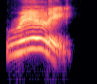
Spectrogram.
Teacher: so like surprise about something, you add the tone up a little bit.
